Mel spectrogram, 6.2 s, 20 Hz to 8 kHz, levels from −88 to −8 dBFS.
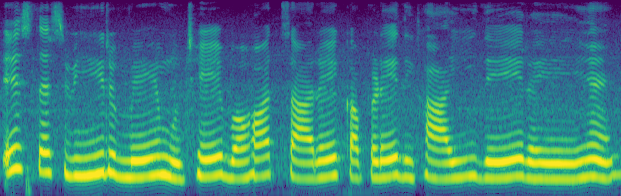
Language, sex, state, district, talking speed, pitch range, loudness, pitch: Hindi, female, Madhya Pradesh, Katni, 105 wpm, 205-235 Hz, -12 LUFS, 220 Hz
